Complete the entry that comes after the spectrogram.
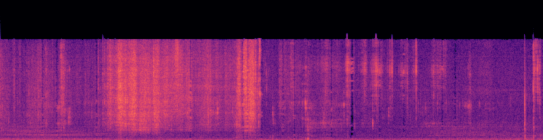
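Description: A person chewing a mouthful of food, with soft mouth noises and two louder hissing bursts about two and three and a half seconds in, over a steady low hum.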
